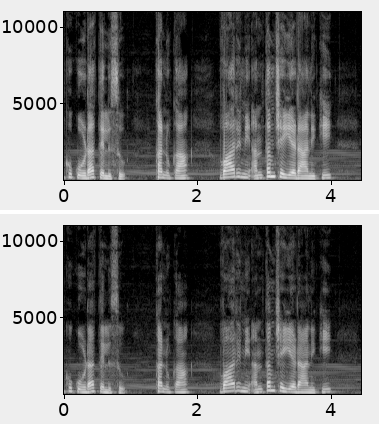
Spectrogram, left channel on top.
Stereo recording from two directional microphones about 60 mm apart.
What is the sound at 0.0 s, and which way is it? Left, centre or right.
Speech, left.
